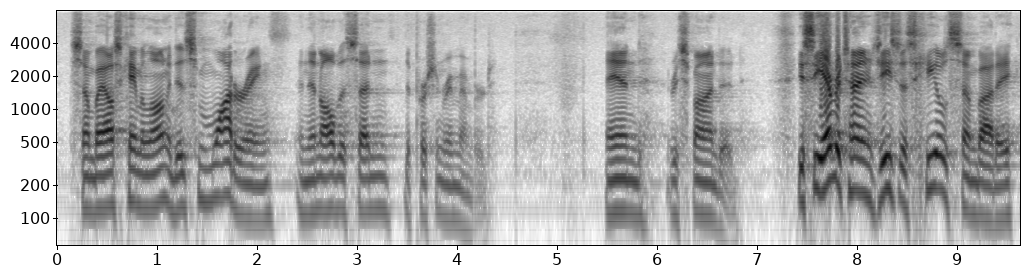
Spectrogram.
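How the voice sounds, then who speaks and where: A man's voice: mid-range voice, a little mellow. Earnest male preacher delivering a sermon. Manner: earnest, emphatic preaching with repeated phrases. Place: church sanctuary.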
